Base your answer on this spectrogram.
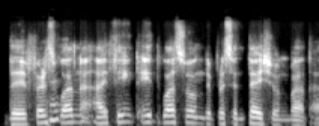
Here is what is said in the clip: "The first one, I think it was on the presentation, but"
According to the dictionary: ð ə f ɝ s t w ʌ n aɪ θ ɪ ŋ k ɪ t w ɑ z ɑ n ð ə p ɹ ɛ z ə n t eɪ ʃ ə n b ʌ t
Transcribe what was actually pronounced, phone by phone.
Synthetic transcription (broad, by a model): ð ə f ɝ s t w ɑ n aɪ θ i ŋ k ɪ t w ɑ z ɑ n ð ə p ɹ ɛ s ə n t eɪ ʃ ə n b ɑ t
